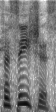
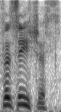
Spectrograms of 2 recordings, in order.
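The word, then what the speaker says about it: facetious: Uh, facicious. He meant facitious. Yeah, I'm not good at remembering how facicious is pronounced.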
